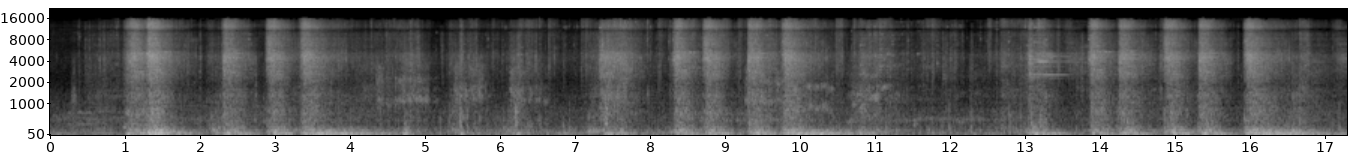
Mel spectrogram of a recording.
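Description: A blade slashes and strikes hard, again and again.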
